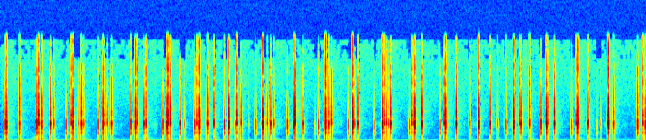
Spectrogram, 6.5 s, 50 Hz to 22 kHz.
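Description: Long purple nails tap both small, hollow, silver metal microphone capsules of a Tascam DR-05 recorder resting on a table. The result is a quick, irregular run of sharp, bright clicks with a tonal ring near 2.2 kHz that dies away almost instantly, with little low end.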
